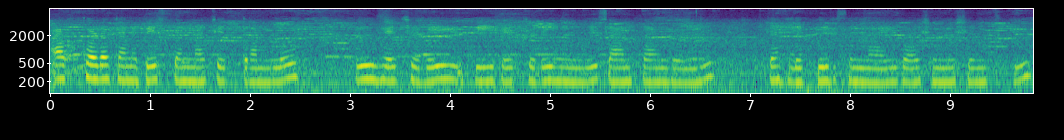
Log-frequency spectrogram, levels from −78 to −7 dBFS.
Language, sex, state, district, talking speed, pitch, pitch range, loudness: Telugu, female, Andhra Pradesh, Sri Satya Sai, 75 wpm, 205 Hz, 195-215 Hz, -19 LUFS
